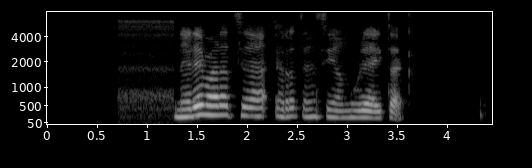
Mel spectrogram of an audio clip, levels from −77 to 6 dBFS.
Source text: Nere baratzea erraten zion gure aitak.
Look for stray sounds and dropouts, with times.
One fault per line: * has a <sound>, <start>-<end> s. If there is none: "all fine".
all fine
